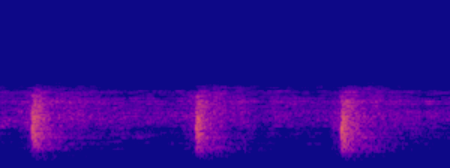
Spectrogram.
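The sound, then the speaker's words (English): Three slow, evenly spaced knocks as a guard raps on the wooden door of a hacienda, each a dull thud with a short ring-out, moderately loud, with no voices. “one of the guards suddenly raps on the door.”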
